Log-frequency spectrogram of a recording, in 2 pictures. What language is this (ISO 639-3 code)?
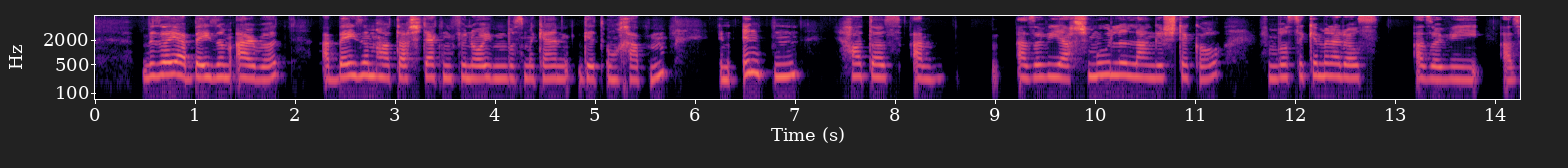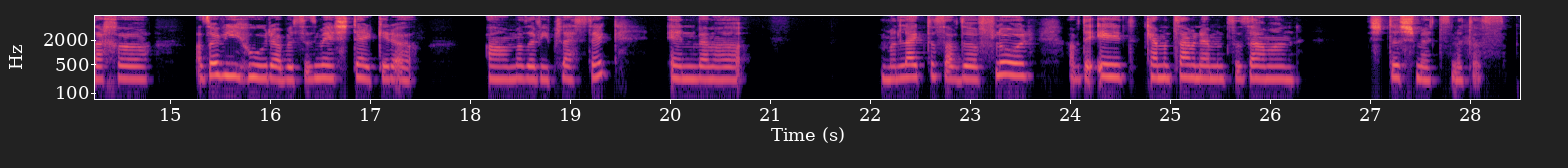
yid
